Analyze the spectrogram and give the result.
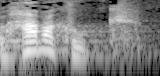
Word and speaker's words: Habakkuk: We see in verse 1 that this is the oracle of Habakkuk, or as my seminary professor pronounced it from the Hebrew, Habakkuk.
